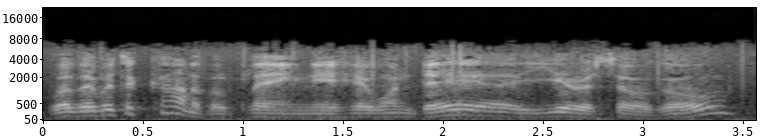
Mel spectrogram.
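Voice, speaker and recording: An actor playing a calm, measured magician detective in a 1940s radio drama. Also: male voice, lowish voice. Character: calm magician detective recalling old cases. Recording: muffled, hissy 1940s radio recording.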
